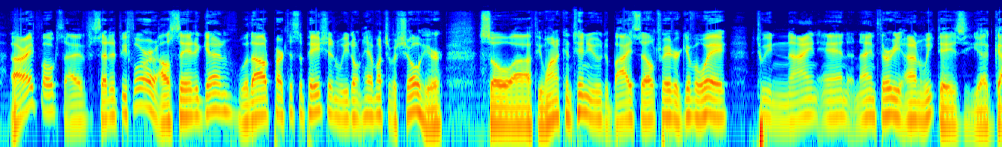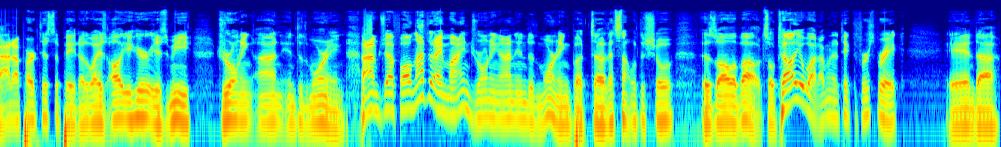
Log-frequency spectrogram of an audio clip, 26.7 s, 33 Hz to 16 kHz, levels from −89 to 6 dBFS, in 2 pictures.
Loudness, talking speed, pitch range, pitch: -20 LUFS, 205 wpm, 95-125 Hz, 110 Hz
